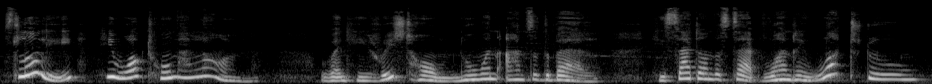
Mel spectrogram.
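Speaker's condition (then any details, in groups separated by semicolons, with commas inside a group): No condition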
